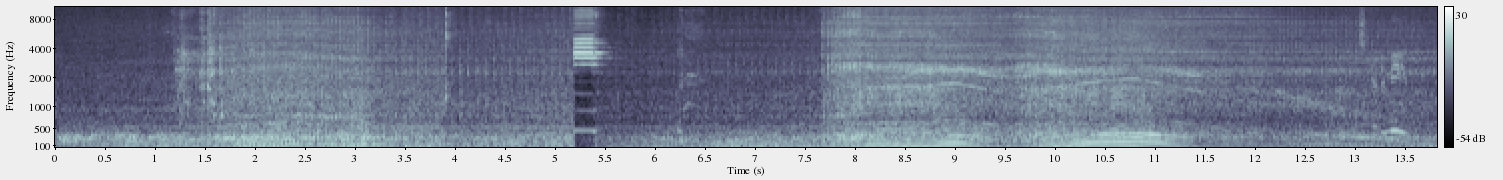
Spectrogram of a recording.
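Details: Yamaha Vino 125 scooter after starter clutch replacement (previously ground or failed to start when hot), oil topped up: clean start, then a couple of smooth revs rising and falling with no grinding or slipping from starter; healthy.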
